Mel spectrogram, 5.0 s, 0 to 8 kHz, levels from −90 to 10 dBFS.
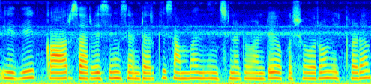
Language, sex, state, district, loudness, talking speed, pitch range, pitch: Telugu, female, Andhra Pradesh, Chittoor, -18 LUFS, 120 wpm, 205-220 Hz, 210 Hz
